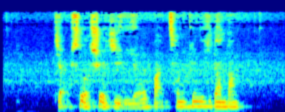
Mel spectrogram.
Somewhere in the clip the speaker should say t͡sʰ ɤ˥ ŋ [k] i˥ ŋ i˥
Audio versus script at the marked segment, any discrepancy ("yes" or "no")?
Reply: no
